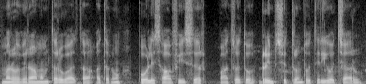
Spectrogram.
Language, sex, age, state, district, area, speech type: Telugu, male, 45-60, Andhra Pradesh, Chittoor, urban, read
